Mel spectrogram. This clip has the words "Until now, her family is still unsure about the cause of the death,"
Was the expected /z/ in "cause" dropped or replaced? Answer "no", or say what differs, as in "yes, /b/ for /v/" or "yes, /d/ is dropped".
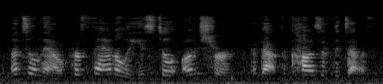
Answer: no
